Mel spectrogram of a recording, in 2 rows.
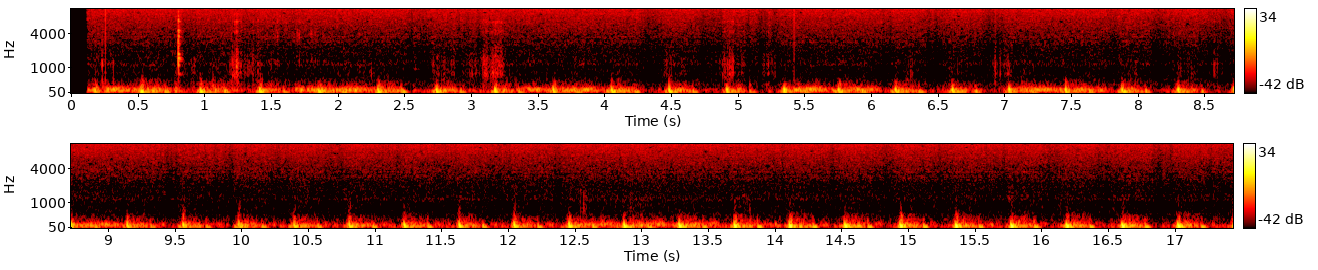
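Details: Heart with repeated arrhythmias triggered by compression: fast, uneven low heart thumps, about 140 a minute, with irregular spacing.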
